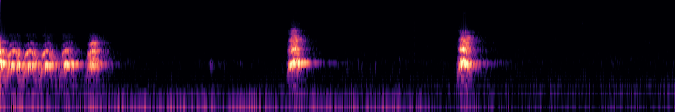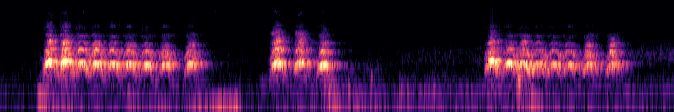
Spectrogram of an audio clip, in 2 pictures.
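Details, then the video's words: Small dog yapping in rapid strings and lone barks: a short series, two single sharp barks, a pause, then three longer rattling runs of quick barks with faint low background rumble. "Small dog barking"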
